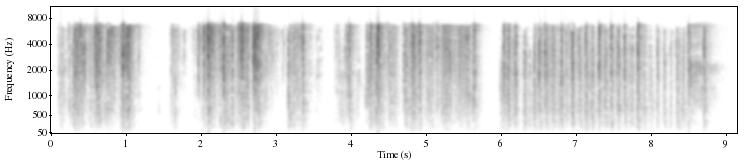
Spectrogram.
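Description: Fingertips and a palm tap, press and crinkle the surface of a large, crinkly plastic-foil Cuttlefish Snack chip bag, full of chips and lying flat on a marble table. Dense, bright crackling comes in bursts of a second or so, separated by short silences. The crinkles are sharp and dry, with almost no low end and very little ring.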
